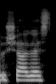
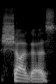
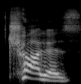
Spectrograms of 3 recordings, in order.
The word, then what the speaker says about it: Chagas: five specifically being most important in context to shagas disease. Um and it's c h a g-a but it's pronounced shagas disease.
